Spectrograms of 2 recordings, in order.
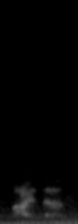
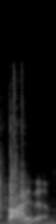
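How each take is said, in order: First: Soft whispered urging; whispering. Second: Loud firm command; emphatic. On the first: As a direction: whisper it like a secret. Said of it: "repeated after the loud take". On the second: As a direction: push it hard. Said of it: "repeated in a whisper". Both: Shown as a demonstration.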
